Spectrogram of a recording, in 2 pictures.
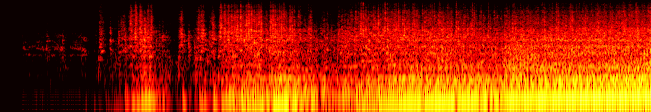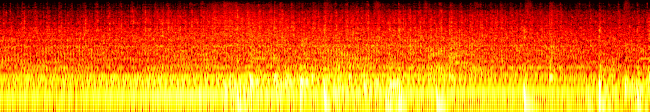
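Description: An engine starting up: a few sharp clicks and sputters, then it catches and runs with a steady low drone, growing louder.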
